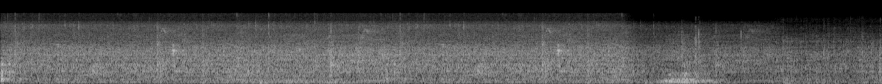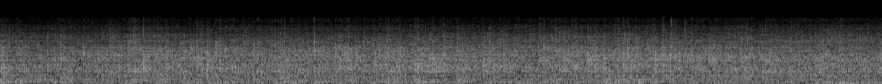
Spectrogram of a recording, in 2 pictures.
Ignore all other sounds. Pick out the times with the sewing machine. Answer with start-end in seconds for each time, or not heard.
not heard.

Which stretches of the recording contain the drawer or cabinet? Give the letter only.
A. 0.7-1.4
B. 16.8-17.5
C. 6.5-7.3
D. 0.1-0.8
C.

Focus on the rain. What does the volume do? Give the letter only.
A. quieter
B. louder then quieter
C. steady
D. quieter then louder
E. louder
A.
